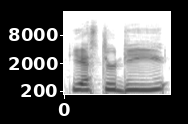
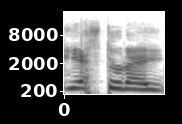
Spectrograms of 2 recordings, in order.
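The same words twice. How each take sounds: First: "yesterday" ending in "dee"; Delco "yesterday". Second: "yesterday" ending in a full "day"; standard vowel in "yesterday". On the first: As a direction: say "yesterday" with the last vowel as "ee". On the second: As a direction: say "yesterday" with a clear "ay" at the end. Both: Shown as a demonstration. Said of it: "this is what I'm saying".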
